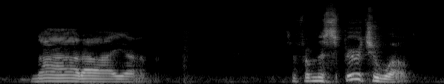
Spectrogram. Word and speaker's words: Narayana: And when he said Narayana, 4 syllables, Narayana.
